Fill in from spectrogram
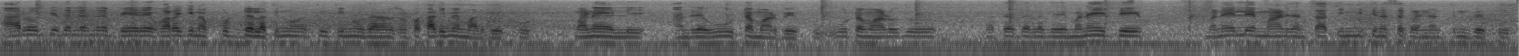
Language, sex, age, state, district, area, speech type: Kannada, male, 30-45, Karnataka, Dakshina Kannada, rural, spontaneous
